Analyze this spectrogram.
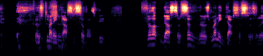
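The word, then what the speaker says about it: Gustavsson: Philip Gustafson. There's many Gustafsons in the NHL. Oh yeah, I was gonna Specifically say the there's no goaltender way for it's Minnesota. Gustafson. I know I'm pronouncing it correctly.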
